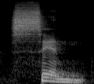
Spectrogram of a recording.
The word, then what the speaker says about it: sin: A pronúncia de pecado ou pecar é sin, sin, 2 pontos. Primeiro, o som de I é fechado, circunflexo, E. E para você pronunciar o N em inglês, você tem que pressionar a sua língua contra o céu da boca. Sin, sin, senão não soa como N.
